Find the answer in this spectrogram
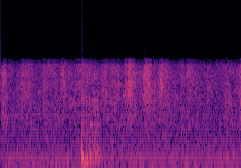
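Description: Paper trading cards sliding and rubbing against each other as a hand-held stack of fake Yu-Gi-Oh cards is leafed through, with a short low thump just under a second in.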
